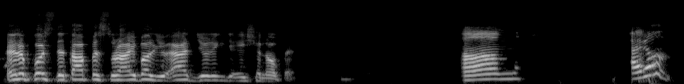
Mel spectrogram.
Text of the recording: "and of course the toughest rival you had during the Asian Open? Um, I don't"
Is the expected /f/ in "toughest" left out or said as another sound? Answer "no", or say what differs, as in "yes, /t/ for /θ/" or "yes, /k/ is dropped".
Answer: yes, /p/ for /f/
